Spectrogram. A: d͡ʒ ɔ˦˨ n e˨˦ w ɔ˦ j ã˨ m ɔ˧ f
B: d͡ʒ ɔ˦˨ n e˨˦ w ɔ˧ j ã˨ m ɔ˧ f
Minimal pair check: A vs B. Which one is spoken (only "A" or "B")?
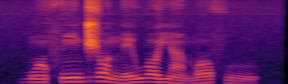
B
